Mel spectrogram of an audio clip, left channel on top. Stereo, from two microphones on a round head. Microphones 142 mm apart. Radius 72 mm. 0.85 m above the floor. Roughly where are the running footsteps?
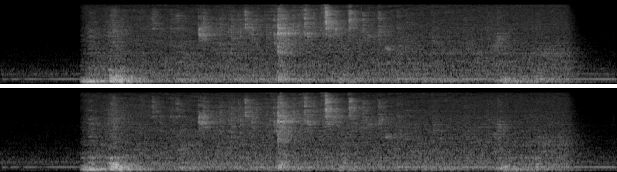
Centre.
